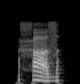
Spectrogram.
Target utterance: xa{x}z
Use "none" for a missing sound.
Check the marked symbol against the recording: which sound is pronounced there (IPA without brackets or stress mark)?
none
